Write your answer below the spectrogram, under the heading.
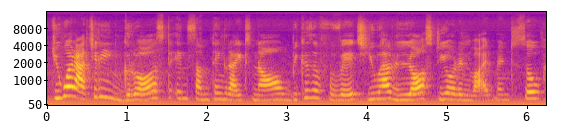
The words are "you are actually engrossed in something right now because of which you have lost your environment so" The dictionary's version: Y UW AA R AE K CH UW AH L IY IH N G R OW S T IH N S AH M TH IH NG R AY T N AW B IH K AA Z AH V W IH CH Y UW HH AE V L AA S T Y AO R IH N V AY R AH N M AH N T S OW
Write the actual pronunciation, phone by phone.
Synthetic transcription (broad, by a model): Y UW AA R AE K CH UW AH L IY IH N G R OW S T IH N S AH M T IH NG R AY T N AW B IH K AA Z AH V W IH CH Y UW HH AE V L AA S T Y AO R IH N V AY AH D M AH N T S OW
